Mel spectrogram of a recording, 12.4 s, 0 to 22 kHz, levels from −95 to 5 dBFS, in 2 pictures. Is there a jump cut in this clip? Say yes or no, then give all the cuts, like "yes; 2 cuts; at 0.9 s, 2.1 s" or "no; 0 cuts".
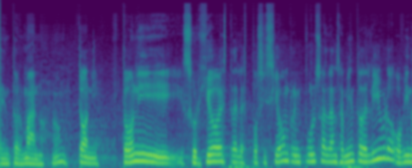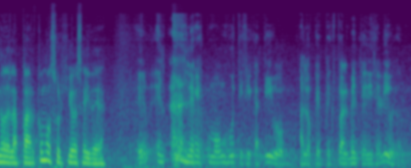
yes; 7 cuts; at 1.7 s, 3.5 s, 4.3 s, 5.9 s, 8.6 s, 9.1 s, 10.6 s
